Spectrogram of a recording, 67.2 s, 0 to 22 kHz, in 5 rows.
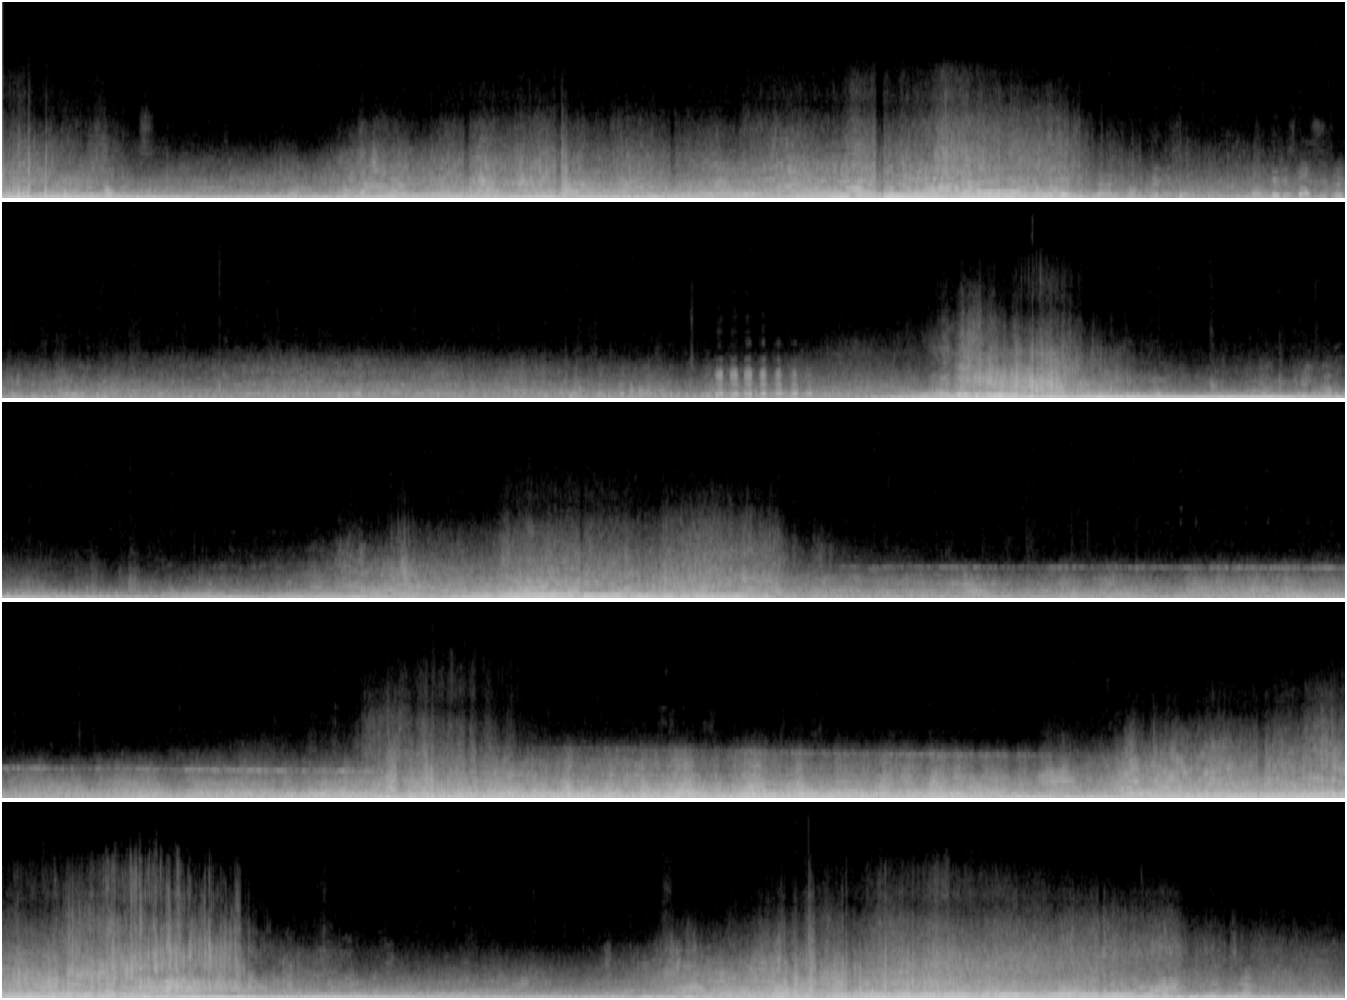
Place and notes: Free practice ... part two ... Melbourne Loop ... mixture 990cc four strokes an d500cc two strokes ...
